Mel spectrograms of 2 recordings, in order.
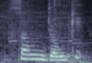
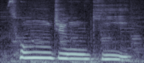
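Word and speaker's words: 송중기: Song Joong-ki. It's a little bit off. It's Song Joong-ki.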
